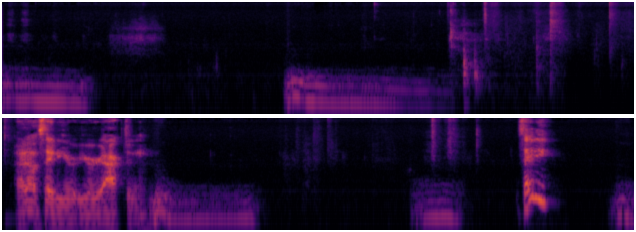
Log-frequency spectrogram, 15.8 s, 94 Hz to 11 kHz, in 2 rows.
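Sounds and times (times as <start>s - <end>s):
dog growling: 0.0s - 1.2s, 3.5s - 5.6s, 9.6s - 11.2s, 13.0s - 13.8s, 15.5s - 15.8s
speech: 8.1s - 10.2s.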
